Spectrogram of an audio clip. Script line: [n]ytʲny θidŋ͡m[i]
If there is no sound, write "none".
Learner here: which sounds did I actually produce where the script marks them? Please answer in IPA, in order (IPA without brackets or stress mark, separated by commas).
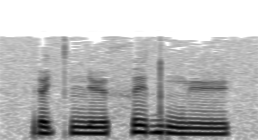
ɾ, y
